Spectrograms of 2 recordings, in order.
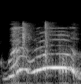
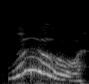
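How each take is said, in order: First: The cheer sounds loud and energetic. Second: The cheer sounds weak and tired.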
